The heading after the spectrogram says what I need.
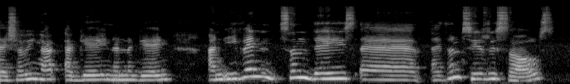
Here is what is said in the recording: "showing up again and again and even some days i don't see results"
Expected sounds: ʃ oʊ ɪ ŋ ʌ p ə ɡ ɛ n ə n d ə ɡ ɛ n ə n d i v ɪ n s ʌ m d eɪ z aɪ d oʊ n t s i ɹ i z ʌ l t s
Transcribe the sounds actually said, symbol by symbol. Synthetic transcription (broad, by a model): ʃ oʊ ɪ ŋ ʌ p ə ɡ ɛ n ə n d ə ɡ ɛ n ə n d i v ɪ n s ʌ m d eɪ s aɪ d oʊ n t s i ɹ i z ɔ l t s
